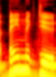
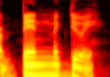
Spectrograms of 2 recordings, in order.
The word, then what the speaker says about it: Ben MacDhui: Uh, Bain McDew. Now we've we've seen it pronounced a couple of different ways. Bain McDew or Ben MacDhui. I, I think that's just like regional accent.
